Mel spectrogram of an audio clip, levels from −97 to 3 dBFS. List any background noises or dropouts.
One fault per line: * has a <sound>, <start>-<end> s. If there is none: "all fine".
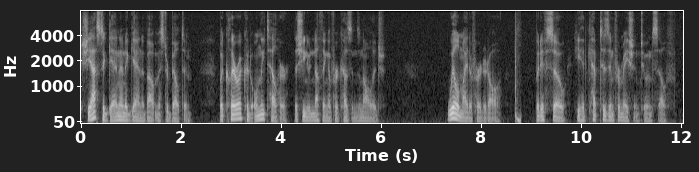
* has a thud, 8.7-8.8 s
